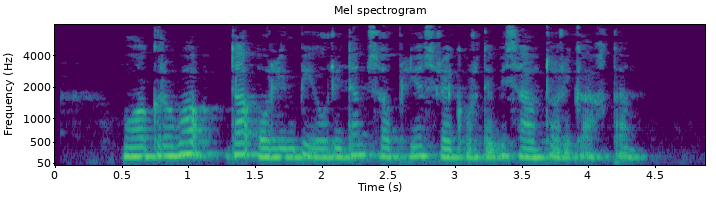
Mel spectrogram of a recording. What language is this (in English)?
Georgian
